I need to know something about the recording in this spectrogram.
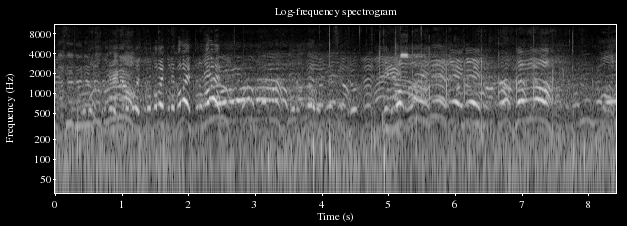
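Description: Several players shouting and calling out during play on a football pitch, their voices overlapping with no clear words.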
